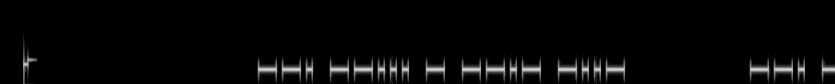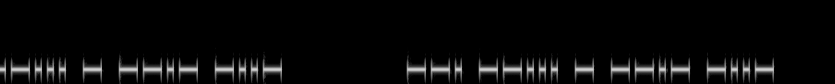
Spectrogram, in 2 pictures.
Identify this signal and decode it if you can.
Morse code, heard as a keyed tone, about 20 wpm, 700 Hz. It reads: G7TQX G7TQX G7TQX
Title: DXCC-100 Call Signs - 5 Characters - Repeated 3x - 20wpm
